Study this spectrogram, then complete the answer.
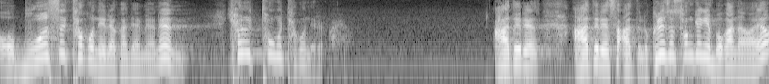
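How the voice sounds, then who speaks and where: A man is talking. The swings in his pitch are very wide. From Gyeongsang region, South Korea. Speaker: pastor. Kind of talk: sermon.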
